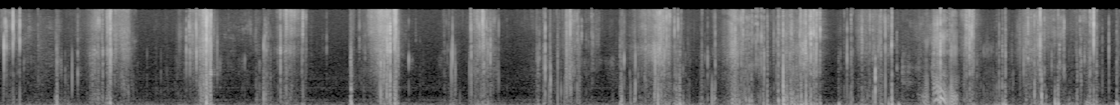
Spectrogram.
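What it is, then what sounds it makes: Cardboard shipping box, tapped and scratched. Fingertips tap and nails scratch on the paper-labelled top of a medium, closed, hollow corrugated cardboard shipping box. Dull, low-heavy thuds mix with crunchy, crinkly scratching bursts that carry brief bright hiss. Each sound dies away almost at once.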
